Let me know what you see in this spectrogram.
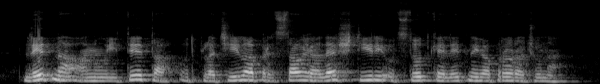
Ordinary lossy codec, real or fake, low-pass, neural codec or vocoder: none; fake; 19.8 kHz; vocoder, 44.1 kHz, 128 mel bands every 256 samples, BigVGAN v2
